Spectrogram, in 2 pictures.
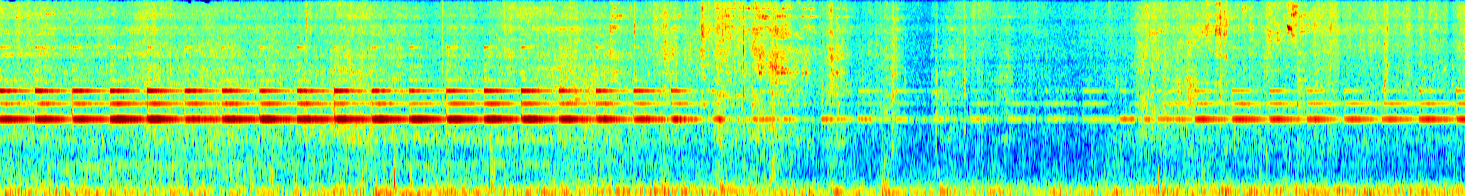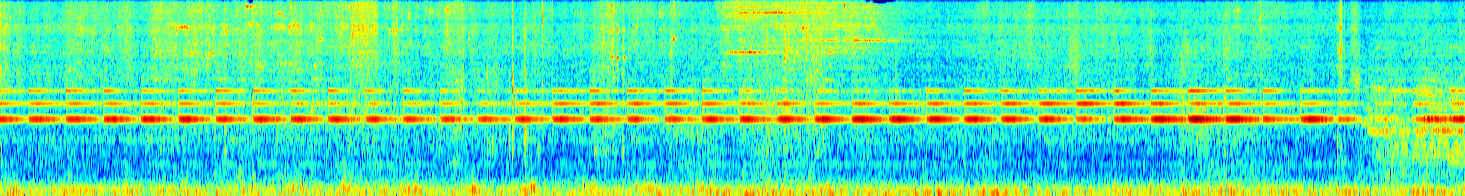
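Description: Double-stack container freight train rolling steadily through a level crossing, a continuous low rumble of cars on the rails. Over it the crossing warning bell rings in steady high tones, dropping out for a few seconds about a quarter of the way in.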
